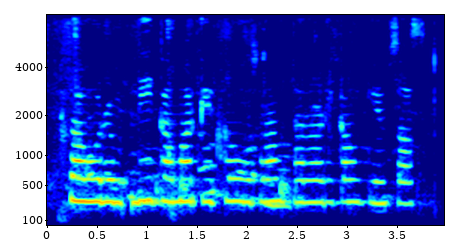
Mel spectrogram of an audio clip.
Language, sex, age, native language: Icelandic, male, 11, Icelandic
